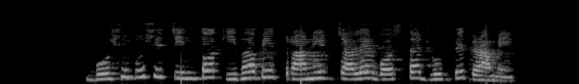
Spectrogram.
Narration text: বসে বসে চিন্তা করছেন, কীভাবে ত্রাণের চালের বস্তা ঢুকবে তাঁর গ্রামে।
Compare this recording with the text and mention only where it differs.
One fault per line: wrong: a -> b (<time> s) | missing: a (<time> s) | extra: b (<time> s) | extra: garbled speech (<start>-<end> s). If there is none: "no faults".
missing: করছেন (2.1 s)
missing: তাঁর (4.6 s)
